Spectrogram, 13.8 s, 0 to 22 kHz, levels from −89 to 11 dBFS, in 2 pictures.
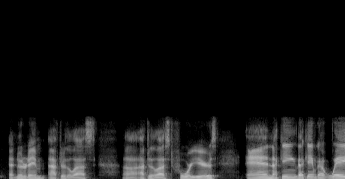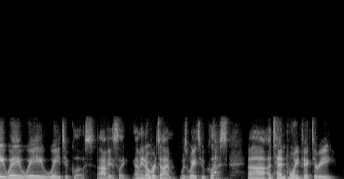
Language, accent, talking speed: English, American, 160 wpm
